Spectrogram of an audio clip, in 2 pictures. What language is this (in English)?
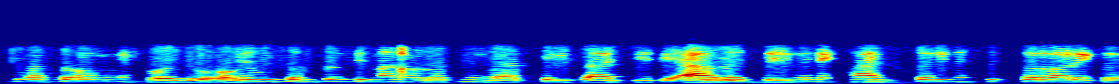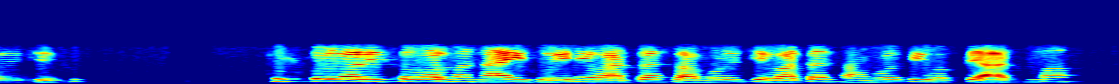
Gujarati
